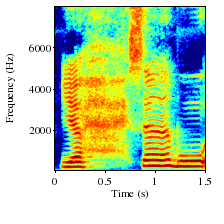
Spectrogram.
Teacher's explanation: Huruf H keluar dari tengah-tengah tenggorokan ya, disertai dengan aliran suara dan nafas.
